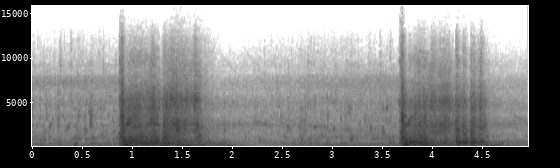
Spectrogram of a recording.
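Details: 1986 Shamrock 20 boat, Ford 302 V8 unstarted for 3 years: two short cranking bursts that never catch; fuel pump heard running but carburetor bowl is dry, so crank no start from fuel starvation.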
